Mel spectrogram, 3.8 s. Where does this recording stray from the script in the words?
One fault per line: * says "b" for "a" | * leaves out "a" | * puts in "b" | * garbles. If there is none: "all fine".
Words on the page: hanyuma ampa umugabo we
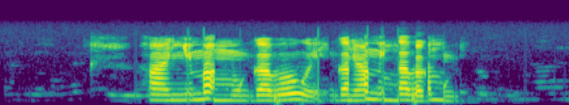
* leaves out "ampa"
* garbles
